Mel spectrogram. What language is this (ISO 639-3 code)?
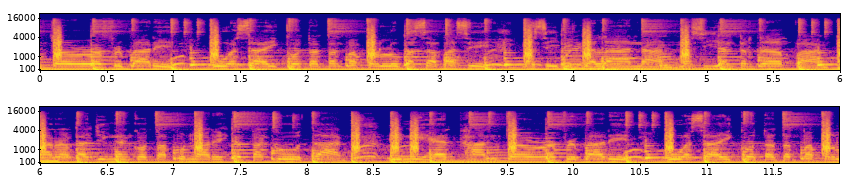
ind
